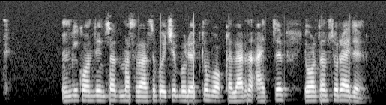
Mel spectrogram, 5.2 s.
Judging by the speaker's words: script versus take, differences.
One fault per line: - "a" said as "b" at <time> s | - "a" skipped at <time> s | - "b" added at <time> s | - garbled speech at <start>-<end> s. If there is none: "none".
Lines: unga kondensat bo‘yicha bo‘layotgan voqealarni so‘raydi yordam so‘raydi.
- "masalasi" added at 1.7 s
- "so‘raydi" said as "aytib" at 3.5 s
